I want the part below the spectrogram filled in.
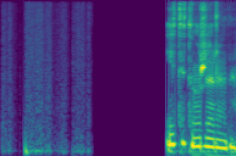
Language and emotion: Russian, neutral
